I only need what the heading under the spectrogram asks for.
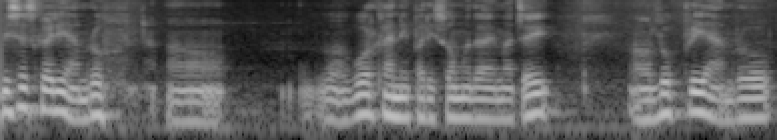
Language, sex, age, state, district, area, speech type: Nepali, male, 18-30, West Bengal, Darjeeling, rural, spontaneous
